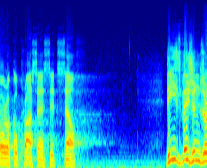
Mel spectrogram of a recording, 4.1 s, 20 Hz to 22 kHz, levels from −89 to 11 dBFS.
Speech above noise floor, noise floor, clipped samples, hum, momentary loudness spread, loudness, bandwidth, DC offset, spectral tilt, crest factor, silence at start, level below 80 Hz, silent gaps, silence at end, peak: 28 dB; -44 dBFS; under 0.1%; none; 11 LU; -17 LUFS; 9.6 kHz; under 0.1%; -6.5 dB/octave; 14 dB; 0 s; -44 dBFS; none; 0 s; -4 dBFS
